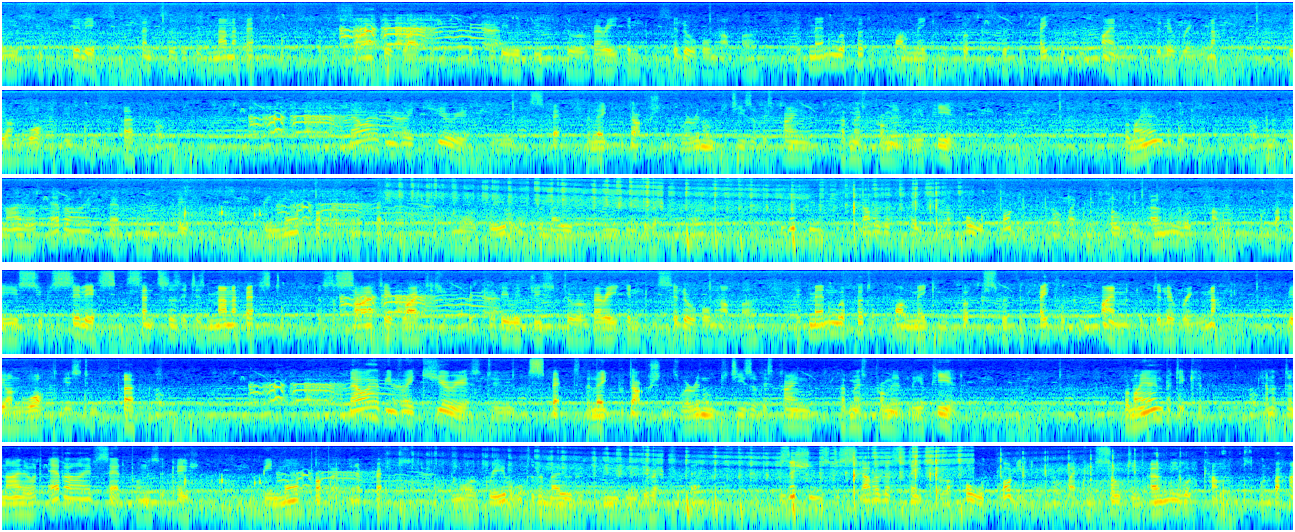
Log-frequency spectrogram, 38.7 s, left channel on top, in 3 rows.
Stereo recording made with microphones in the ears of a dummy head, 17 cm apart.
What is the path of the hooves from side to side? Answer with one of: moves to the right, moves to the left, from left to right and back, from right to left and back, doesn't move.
moves to the right.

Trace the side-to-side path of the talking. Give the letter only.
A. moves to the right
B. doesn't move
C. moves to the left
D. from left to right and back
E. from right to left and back
E.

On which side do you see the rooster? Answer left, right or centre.
left.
